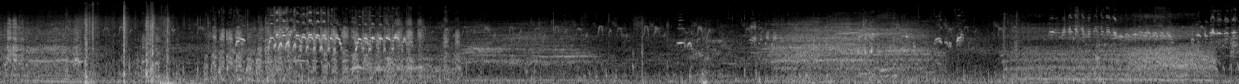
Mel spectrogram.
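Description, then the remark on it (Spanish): Vultures squabble over a carcass with harsh, overlapping screeches and hisses, loud and continuous, the din rising as two black vultures arrive, one descending and beating its huge wings to force into the group, with bursts of wing flapping and scuffling throughout. “Este griterío ensordecedor aumenta con la llegada de dos buitres negros.”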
